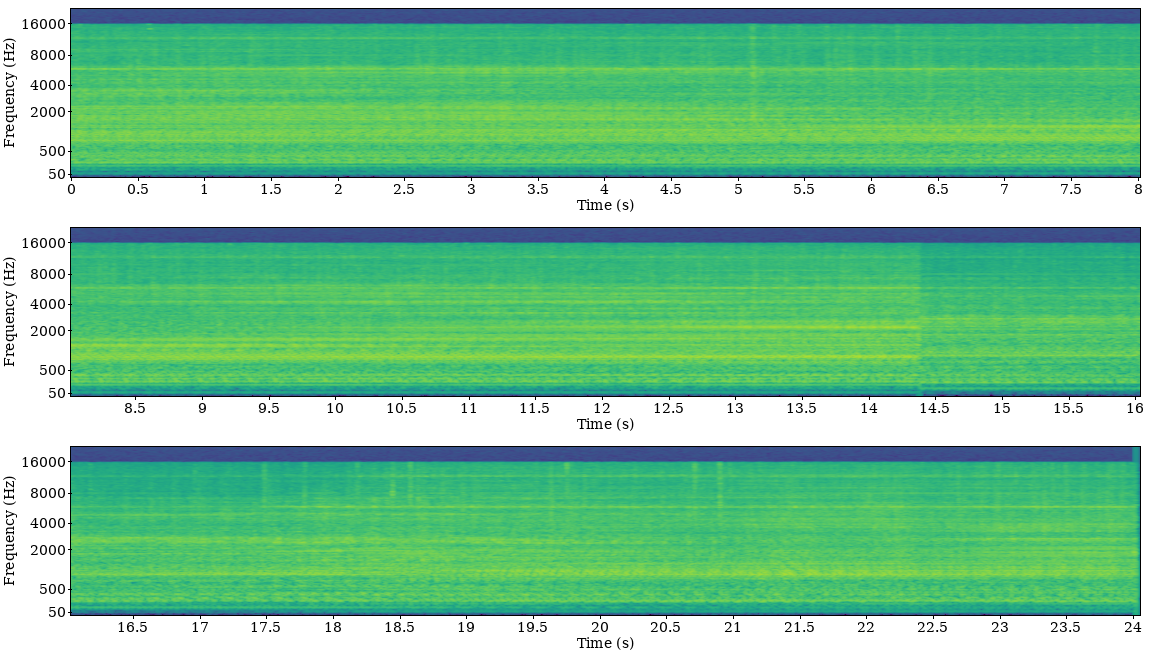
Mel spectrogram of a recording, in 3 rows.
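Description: CNC milling machine's cutter machining the edge of a thin steel ring: a steady mechanical hum with a whine on top. The tone shifts abruptly about 14 seconds in.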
